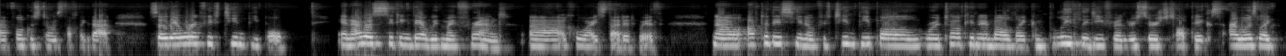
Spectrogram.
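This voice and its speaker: A woman's voice: mid-range voice, darkish tone. A woman telling her story casually in an interview, in an informal, chatty way. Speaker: software engineer, interview guest.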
